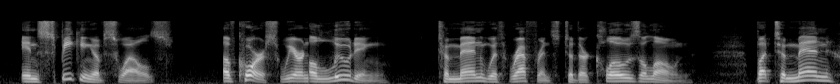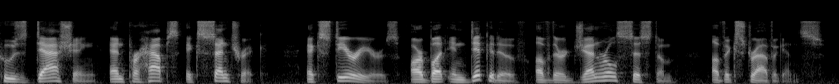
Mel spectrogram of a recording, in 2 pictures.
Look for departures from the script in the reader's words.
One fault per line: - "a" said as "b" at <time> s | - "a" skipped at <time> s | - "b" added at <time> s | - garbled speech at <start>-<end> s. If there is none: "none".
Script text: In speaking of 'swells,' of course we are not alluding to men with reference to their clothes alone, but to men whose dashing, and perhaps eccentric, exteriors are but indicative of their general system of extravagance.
- "not" skipped at 3.0 s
